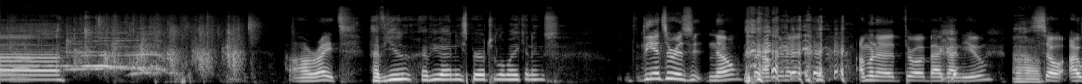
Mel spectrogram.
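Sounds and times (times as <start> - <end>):
audience applause: 0.0 - 2.6
speech: 3.2 - 5.7, 6.3 - 10.8
laughter: 7.4 - 9.8.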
